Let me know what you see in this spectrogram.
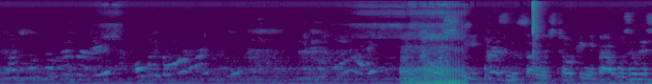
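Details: Pug (flat-faced dog) snoring while asleep: low, rattling snuffles and snorts with one louder snort.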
